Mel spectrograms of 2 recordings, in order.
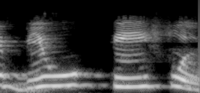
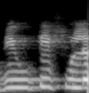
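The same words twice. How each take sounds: First: beautiful drawn out slowly to count syllables; teacher splitting the word into syllables. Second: Said in the usual way. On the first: Shown as a demonstration. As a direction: break beautiful into its beats. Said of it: "इसके syllable check करेंगे". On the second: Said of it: "ना कि mo".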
